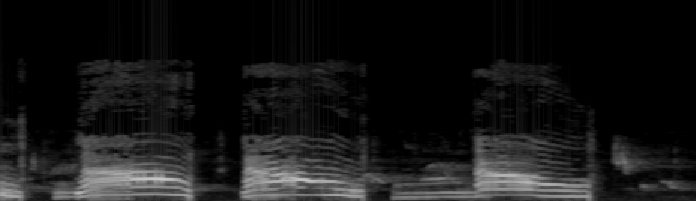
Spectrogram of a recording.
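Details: Pet cat meowing: a short rising chirp leading into three drawn-out meows, the last starting lower and stepping up in pitch, with brief pauses between calls.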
